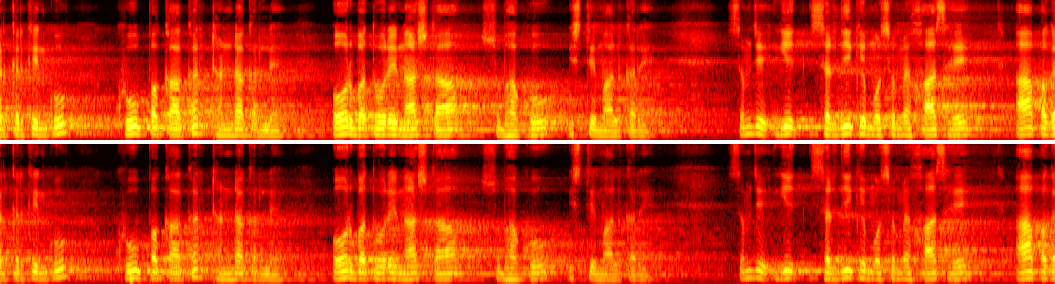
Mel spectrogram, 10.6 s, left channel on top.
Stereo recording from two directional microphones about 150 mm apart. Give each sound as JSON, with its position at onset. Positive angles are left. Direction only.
{"t": 0.0, "sound": "a man's voice", "side_deg": 15}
